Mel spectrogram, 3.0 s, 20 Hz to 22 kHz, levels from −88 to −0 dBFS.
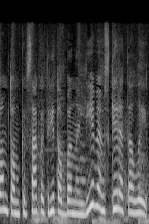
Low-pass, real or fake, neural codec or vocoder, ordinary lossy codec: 14.4 kHz; real; none; AAC, 64 kbps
